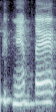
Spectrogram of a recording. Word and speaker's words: vignette: Ini tulisannya sih vignette, tapi bacanya vignette. Vignette ya. Ini ya agak kesal dikit nggak apa-apa ya. Asal jangan penyet ya, Nak ya. Bukan atau TP penyet atau ayam penyet, bukan vignette ya.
